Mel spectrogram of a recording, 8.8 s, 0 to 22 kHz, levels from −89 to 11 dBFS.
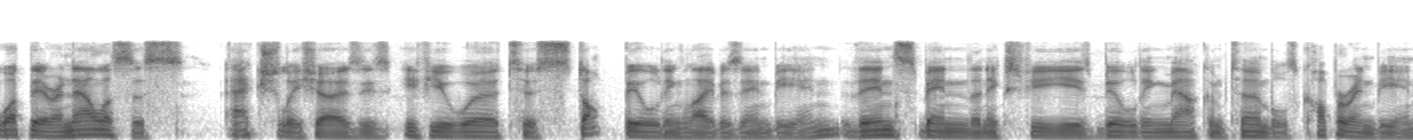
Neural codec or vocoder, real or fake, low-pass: none; real; 7.2 kHz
